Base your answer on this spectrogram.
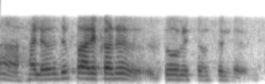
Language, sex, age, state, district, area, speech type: Malayalam, male, 18-30, Kerala, Malappuram, rural, conversation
